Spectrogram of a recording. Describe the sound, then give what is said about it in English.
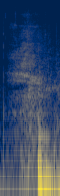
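A single sneeze: a brief breathy intake builds into one sharp, forceful burst, with no talking around it. “Bless you. Thank you.”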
